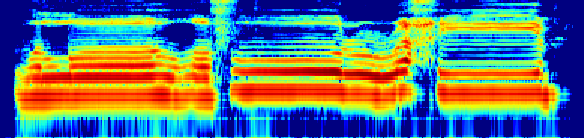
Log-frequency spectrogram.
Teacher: واللہ غفور رحیم، بڑا ہا ہے، یا ساکن سے پہلے زیر ہے، کھڑے زیر کی طرح کھینچ کے پڑھیں گے، دونوں را پورے ہیں، اور اللہ کا لام بھی پورے ہے کیونکہ زبر کے ساتھ ہے، منہ بھر کے پڑھیں گے موٹا کر کے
